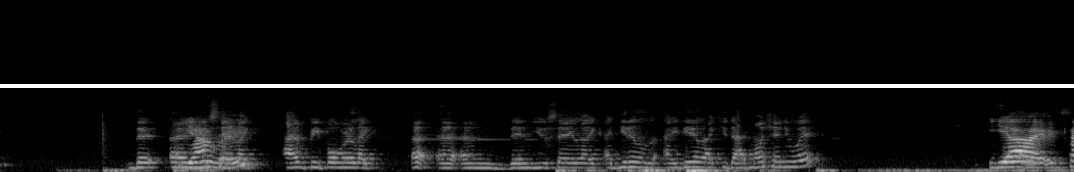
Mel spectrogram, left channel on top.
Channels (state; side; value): silent; left; digital silence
